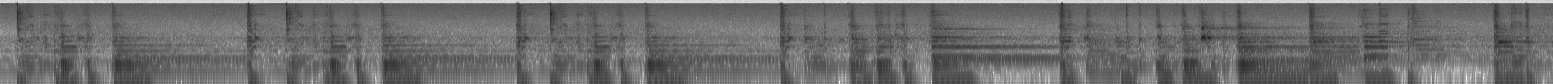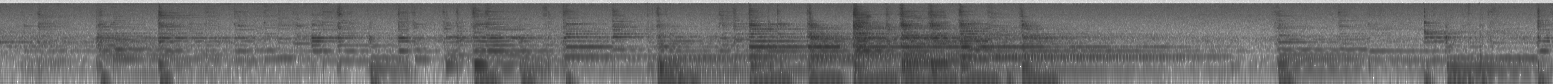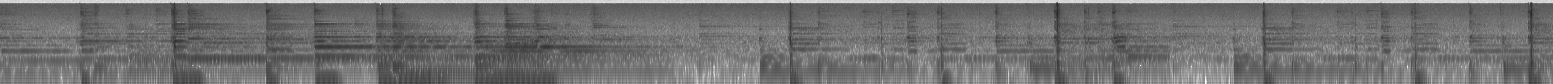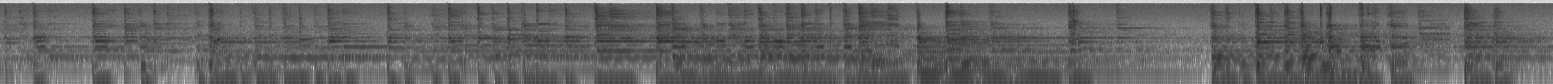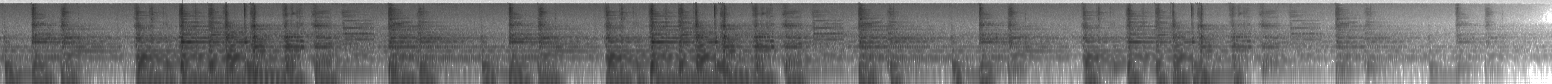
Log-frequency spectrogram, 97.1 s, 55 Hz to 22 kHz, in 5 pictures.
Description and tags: I recorded the acoustic guitar with Audacity, then added the FX with Reaper. It is named 5pm because that was the time when I recorded it.
In Reaper I made 3 tracks of the same recording and added different FX to each one:
Track 1 contained reverb and flange with adjusted tempo.
Track 2 contained a pitch delay doubler.
Track 3 contained a resonant lowpass filter - low quality.
acoustic, guitar, music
